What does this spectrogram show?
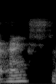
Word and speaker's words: Hanks: they have a very special guest uh Jenna Hanks uh who's joining us how you going Jenna good thanks Damo and good pronunciation of the surname there all right guys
